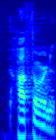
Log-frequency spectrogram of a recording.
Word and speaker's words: Hawthorne: Hawthorne should have learned from his, Hawthorne is how you say his name, right? – Yeah. Nathaniel Hawthorne? – Oh yeah. Nathaniel Hawthorne changed the spelling of his name, but didn't change the pronunciation.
